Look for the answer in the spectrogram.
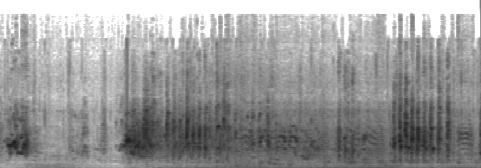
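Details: Budgies eating in a flock: a sharp chirp burst, a second of near quiet, then continuous high twittering chatter from many birds that swells again at the end.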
